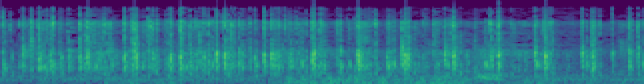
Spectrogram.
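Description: A group of people applauding by hand: a quick, irregular patter of many claps that thins out near the end.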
